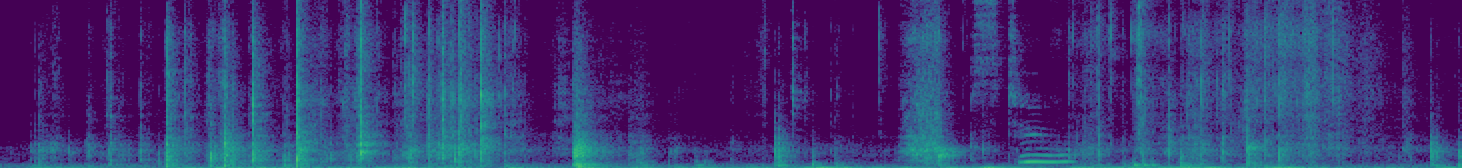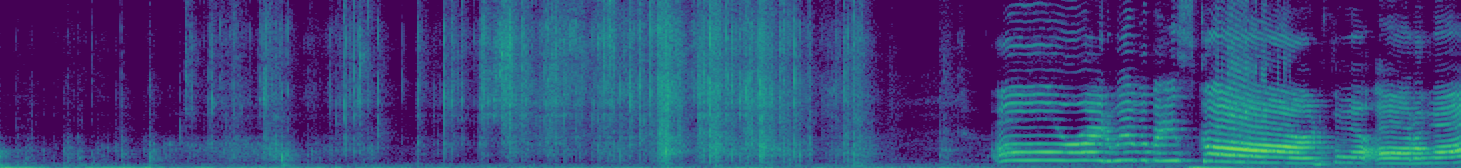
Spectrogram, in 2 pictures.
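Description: Trading-card box and wrapper packaging being handled and torn open: many small crinkles and clicks, with a longer tearing rustle about twelve seconds in. Near the end a voice sounds, held and then gliding downward.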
